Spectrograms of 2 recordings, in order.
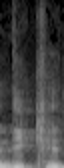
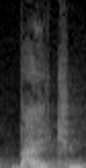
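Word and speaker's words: Nike: 신발 이르면 나 잊힌 원래 니케 줘 승리의 여신 니케 하고 준 거예요 그 영어식 발음으로 나이키는 거예요 그래서 복음 사회적인 용어로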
